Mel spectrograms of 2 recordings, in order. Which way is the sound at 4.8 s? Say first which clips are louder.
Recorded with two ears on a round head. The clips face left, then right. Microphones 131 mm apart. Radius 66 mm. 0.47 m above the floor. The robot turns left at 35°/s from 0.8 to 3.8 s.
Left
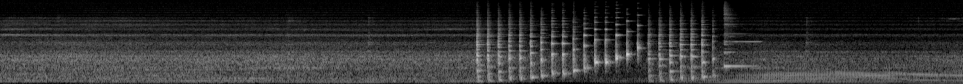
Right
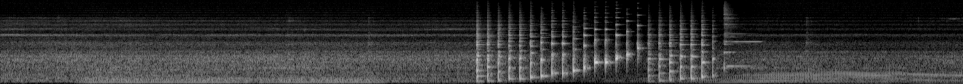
Right 4 dB; 25° right (ahead or behind).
